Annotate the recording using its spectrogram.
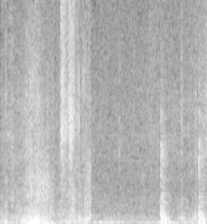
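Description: Near silence, broken by a few faint, short soft knocks and rustles of handling at an open freezer drawer.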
